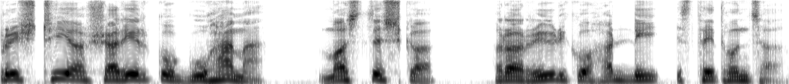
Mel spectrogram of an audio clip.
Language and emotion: Nepali, neutral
